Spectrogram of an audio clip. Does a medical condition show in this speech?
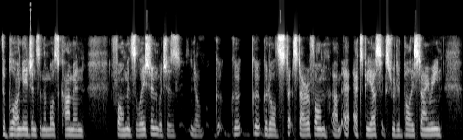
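Yes: stuttering; lifelong stutter; may freeze up mid-speech, then gets back on a roll; here repeated sounds, blocks.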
